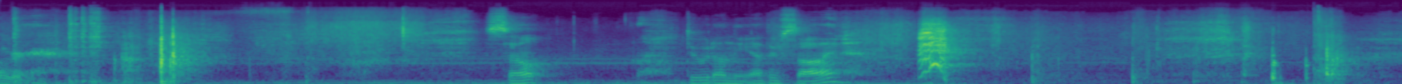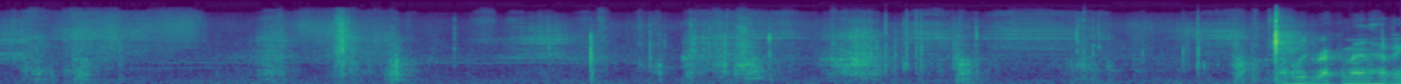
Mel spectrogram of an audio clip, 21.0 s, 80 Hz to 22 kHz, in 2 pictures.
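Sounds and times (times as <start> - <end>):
knife scraping plastic: 15.3 - 20.2.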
